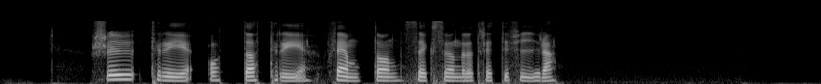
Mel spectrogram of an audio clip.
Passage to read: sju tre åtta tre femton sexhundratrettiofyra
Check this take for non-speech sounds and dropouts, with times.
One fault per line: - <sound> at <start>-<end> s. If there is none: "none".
none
